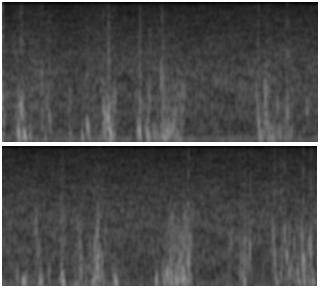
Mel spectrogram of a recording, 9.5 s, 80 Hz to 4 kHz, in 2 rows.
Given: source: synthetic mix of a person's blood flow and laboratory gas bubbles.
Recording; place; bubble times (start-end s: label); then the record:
Doppler ultrasound of blood flow; subclavian vein
0.00-0.07 s: bubbles
0.12-0.47 s: bubbles
0.57-0.76 s: bubbles
0.97-1.07 s: bubbles
1.17-1.74 s: bubbles
1.99-2.76 s: bubbles
3.78-4.37 s: bubbles
4.54-4.62 s: bubbles
4.91-5.14 s: bubbles
5.20-5.38 s: bubbles
5.42-5.49 s: bubbles
5.58-5.71 s: bubbles
5.79-6.35 s: bubbles
6.38-6.49 s: bubbles
7.02-7.62 s: bubbles
8.12-8.21 s: bubbles
8.29-8.50 s: bubbles
8.76-9.46 s: bubbles
From the record:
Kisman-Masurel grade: 333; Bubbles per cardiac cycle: rolling drumbeat, 9 or more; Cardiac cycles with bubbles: 50 to 99%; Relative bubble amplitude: loud (0.450 to 0.775); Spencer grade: 3 (all of the cardiac periods contain showers or single bubble signals, but not dominating or overriding the cardiac motion signals); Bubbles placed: anywhere in the cardiac cycle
